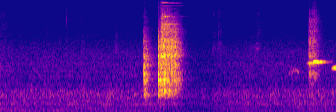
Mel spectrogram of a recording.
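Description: Skateboard truck hardware handled while a wheel is taken off the axle: a click, then a short metallic clink-clatter about two seconds in, and another click near the end.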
